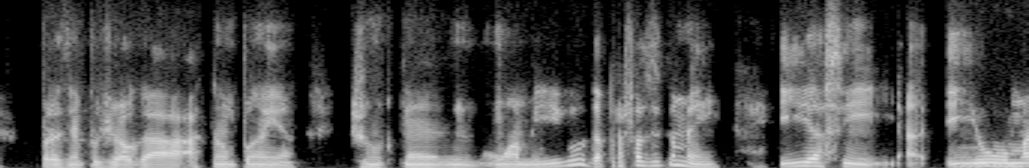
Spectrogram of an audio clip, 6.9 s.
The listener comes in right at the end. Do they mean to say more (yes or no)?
no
